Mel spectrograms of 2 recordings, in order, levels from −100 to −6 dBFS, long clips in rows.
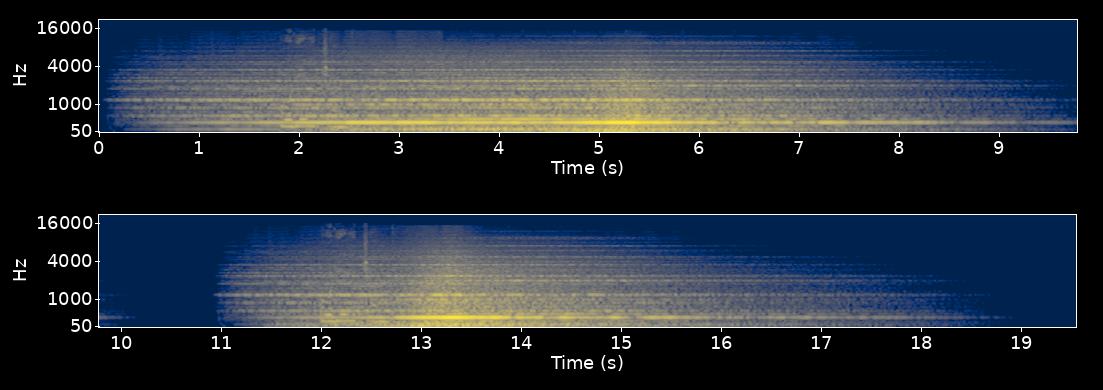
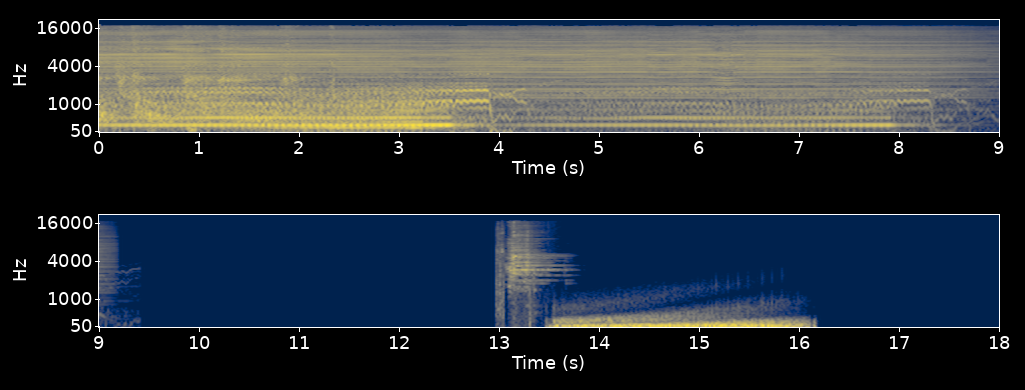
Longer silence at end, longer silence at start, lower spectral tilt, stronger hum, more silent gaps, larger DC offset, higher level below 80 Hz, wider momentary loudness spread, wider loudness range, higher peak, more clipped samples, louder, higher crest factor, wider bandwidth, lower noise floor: first, 3.55 s vs 1.9 s; first, 0.85 s vs 0 s; first, -8 dB/octave vs -3.5 dB/octave; neither; second, 10.14-10.89 s vs 9.42-12.96 s; neither; second, -36 dBFS vs -26 dBFS; first, 24 LU vs 14 LU; first, 20 LU vs 17 LU; about the same, 0 dBFS vs -2 dBFS; neither; about the same, -17 LUFS vs -18 LUFS; about the same, 18 dB vs 18 dB; second, 7.4 kHz vs 17.5 kHz; second, -83 dBFS vs under -90 dBFS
